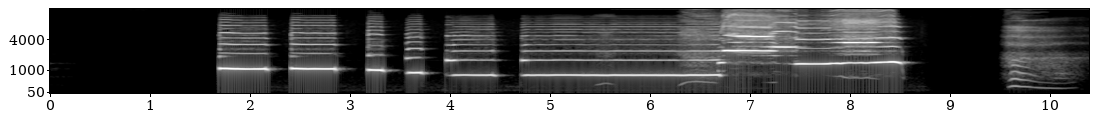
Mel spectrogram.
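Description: Recorders being played: a few clear notes stepping down in pitch, ending in a long held note. Then a shrill, squeaky blast from a second recorder, played badly.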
